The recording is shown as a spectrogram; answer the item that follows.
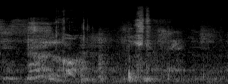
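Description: Quiet whispered speech, low and breathy, with a few hissing sounds.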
